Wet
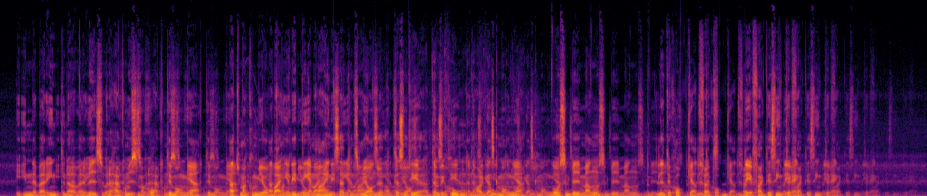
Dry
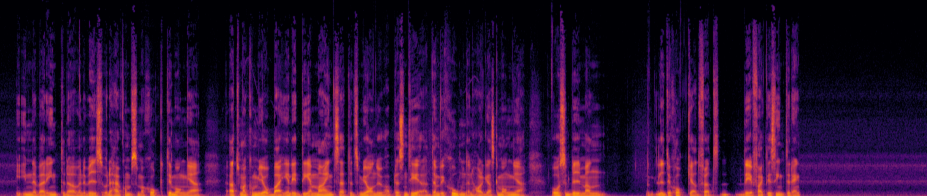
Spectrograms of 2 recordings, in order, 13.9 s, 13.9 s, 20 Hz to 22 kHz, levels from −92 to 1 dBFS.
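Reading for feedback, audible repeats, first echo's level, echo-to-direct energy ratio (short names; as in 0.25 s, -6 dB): 29%, 3, -7.0 dB, -6.5 dB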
